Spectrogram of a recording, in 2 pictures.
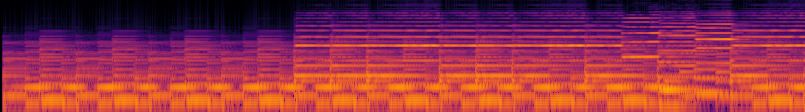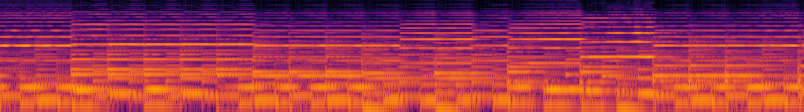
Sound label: jingle bells boogie, oboe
